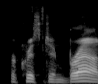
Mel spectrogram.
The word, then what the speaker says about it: Braun: picked in the 20s, Christian Brown, I should say. It's spelled like Braun.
